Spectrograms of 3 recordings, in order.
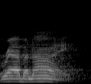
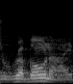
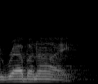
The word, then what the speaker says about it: rabboni: So it's like rabbi with an O-N in the middle of it, rabbani. Somebody might pronounce it as rabboni, but I think it's more accurately rabbani.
